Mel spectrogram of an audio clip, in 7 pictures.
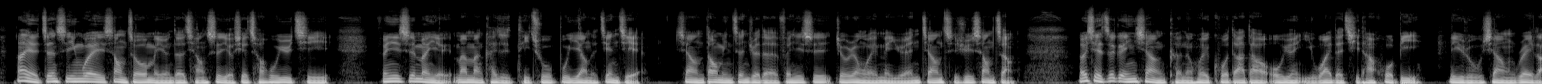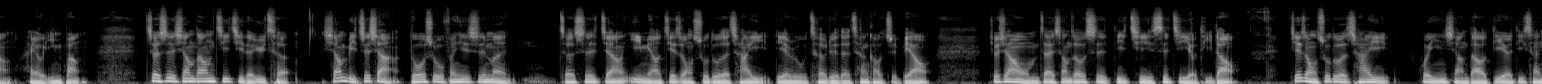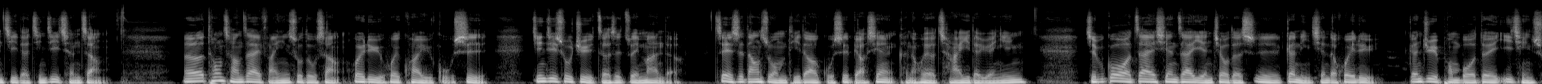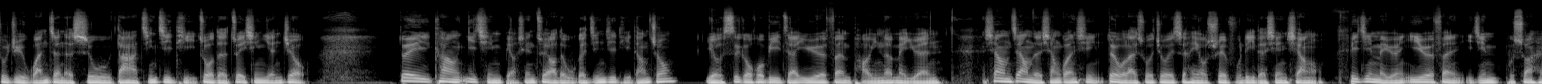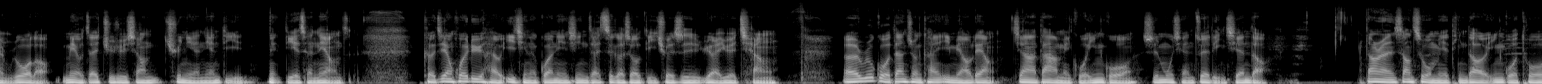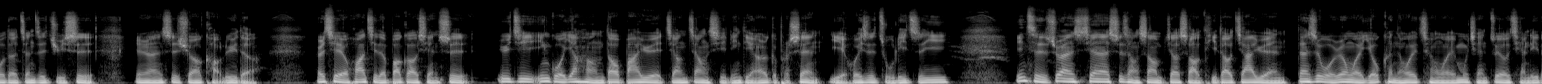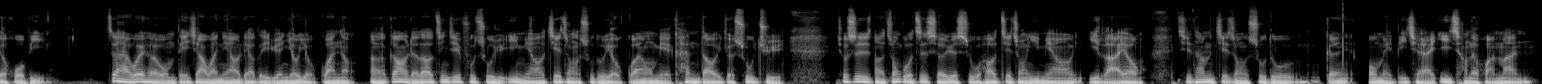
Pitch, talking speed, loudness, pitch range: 90 Hz, 315 characters per minute, -19 LUFS, 80-105 Hz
